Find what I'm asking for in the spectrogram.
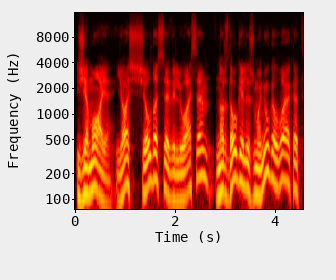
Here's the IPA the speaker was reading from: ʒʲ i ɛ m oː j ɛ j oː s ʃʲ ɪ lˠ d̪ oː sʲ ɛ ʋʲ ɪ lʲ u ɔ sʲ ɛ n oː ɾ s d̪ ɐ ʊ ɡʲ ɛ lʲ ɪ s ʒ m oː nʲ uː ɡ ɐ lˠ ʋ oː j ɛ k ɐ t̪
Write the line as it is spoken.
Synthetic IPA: ʒʲ i ɛ m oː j ɛ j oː s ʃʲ ɪ lˠ d̪ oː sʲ ɛ ʋʲ ɪ lʲ u ɔ sʲ ɛ n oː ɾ s d̪ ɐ ʊ ɡʲ ɛ lʲ ɪ s ʒ m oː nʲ uː ɡ ɐ lˠ ʋ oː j ɛ k ɐ t̪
